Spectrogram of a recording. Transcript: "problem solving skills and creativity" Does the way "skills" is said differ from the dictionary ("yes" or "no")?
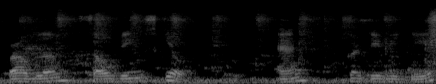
yes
